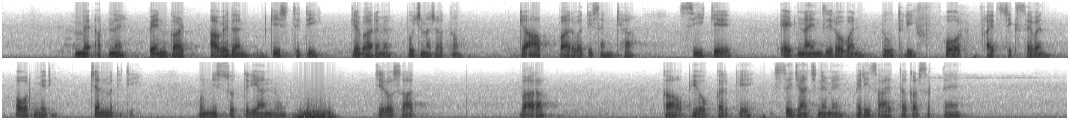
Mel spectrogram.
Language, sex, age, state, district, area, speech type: Hindi, male, 60+, Madhya Pradesh, Harda, urban, read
